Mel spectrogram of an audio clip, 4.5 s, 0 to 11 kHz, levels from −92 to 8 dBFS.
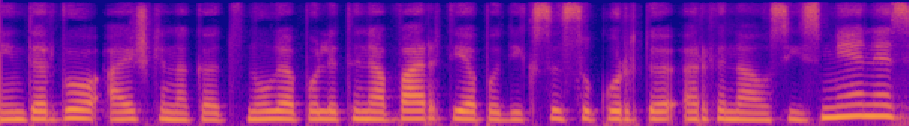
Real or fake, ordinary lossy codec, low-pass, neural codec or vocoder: fake; AAC, 64 kbps; 9.9 kHz; codec, 24 kHz, 0.9 kbps, WavTokenizer, large speech release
